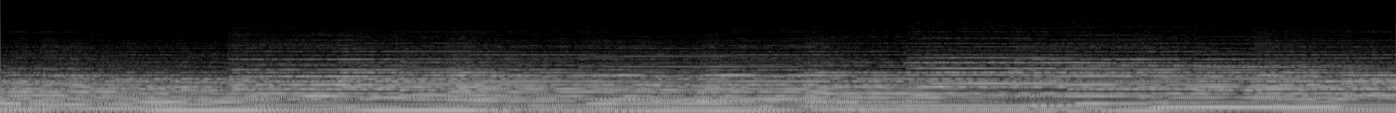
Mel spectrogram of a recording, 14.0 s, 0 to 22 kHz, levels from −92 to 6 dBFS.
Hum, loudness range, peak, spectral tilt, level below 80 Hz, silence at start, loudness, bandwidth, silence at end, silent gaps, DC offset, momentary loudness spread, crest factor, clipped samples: none; 1 LU; -16 dBFS; -9 dB/octave; -36 dBFS; 0 s; -31 LUFS; 6.2 kHz; 0 s; none; under 0.1%; 3 LU; 14 dB; under 0.1%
